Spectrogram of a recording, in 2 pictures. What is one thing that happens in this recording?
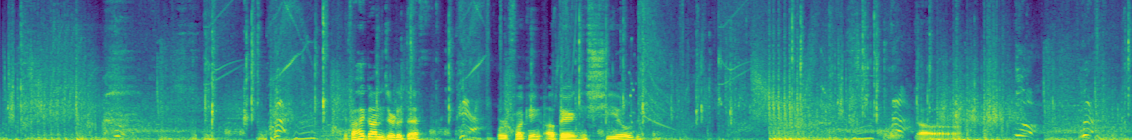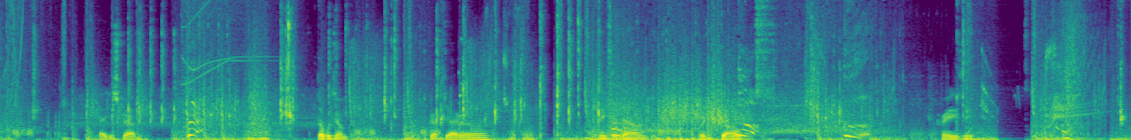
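Punches, blasts and explosions from a fighting video game crack and thump.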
